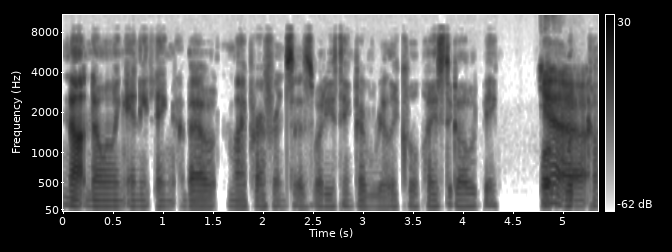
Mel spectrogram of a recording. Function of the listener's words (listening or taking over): taking over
